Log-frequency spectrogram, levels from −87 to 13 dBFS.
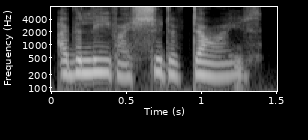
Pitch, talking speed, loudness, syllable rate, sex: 200 Hz, 240 wpm, -19 LUFS, 6.3 syllables/s, female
